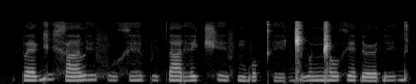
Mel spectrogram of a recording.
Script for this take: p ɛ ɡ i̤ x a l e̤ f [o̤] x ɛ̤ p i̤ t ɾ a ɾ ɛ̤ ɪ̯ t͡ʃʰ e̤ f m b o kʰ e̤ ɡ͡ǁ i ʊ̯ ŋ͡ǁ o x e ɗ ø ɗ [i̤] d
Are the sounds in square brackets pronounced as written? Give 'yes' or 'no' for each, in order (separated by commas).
yes, no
